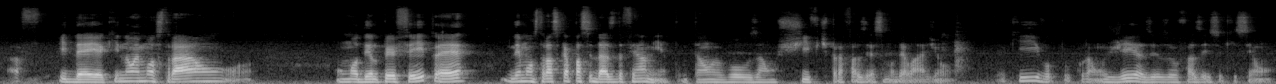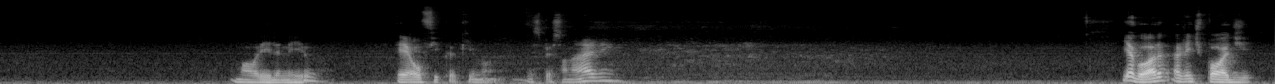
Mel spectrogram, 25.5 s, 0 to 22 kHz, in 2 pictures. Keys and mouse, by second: 0.9 click, 1.4 click, 1.9 click, 2.5 click, 2.7 click, 3.2 middle click, 3.8 ctrl+middle click, 4.1 ctrl+middle click, 4.5 middle click, 5.2 middle click, 7.0 shift+click, 7.4 shift+click, 7.9 shift+click, 8.4 shift+click, 9.7 middle click, 10.3 g, 10.6 click, 12.6 click, 13.4 click, 14.0 click, 14.9 click, 16.2 click, 16.8 click, 17.3 click, 17.9 click, 18.4 click, 19.3 middle click, 20.2 click, 20.9 click, 21.4 click, 21.9 click, 22.5 middle click, 23.5 middle click.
